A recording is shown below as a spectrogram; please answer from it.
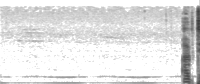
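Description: Faint steady background hum: one soft, level tone over a low drone, with no other event. A man's voice starts again near the end.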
